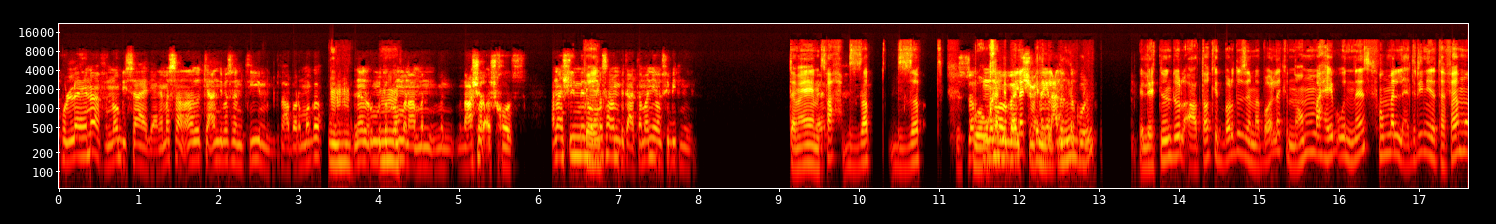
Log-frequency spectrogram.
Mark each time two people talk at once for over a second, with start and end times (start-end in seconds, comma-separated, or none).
11.4-12.9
